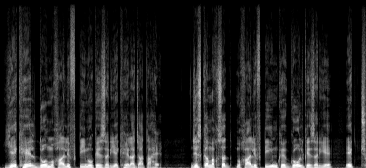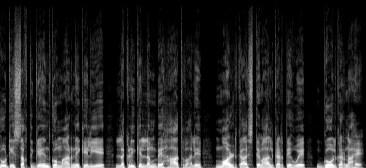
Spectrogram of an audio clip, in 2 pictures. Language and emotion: Urdu, neutral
